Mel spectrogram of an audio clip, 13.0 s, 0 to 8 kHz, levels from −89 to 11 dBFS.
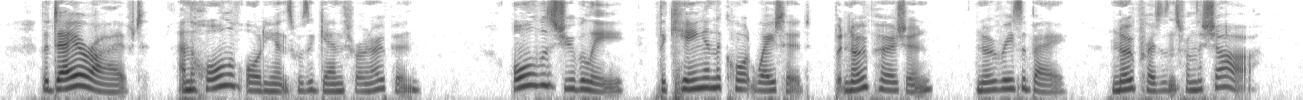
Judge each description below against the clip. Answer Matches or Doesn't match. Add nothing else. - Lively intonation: Doesn't match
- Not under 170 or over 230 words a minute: Doesn't match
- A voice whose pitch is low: Doesn't match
